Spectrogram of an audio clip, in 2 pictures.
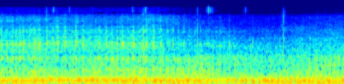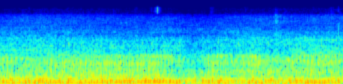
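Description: Motor scooter engine running while riding, over a steady rush of road and wind noise. The engine note drops lower about four seconds in and shifts again about five seconds in.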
